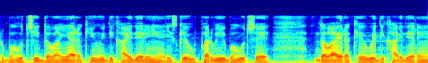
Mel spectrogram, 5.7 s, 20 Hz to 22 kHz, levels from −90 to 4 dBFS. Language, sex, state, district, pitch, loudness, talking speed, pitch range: Hindi, male, Jharkhand, Palamu, 110 Hz, -15 LUFS, 220 wpm, 105-110 Hz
